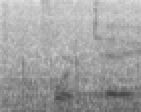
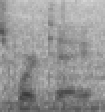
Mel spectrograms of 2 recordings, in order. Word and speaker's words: forte: Gratuitous acts of senseless violence is my forte. I need to just accept the fact. So I guess technically that word is supposed to be pronounced fort. Technically. But nobody does that. Everybody says forte.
